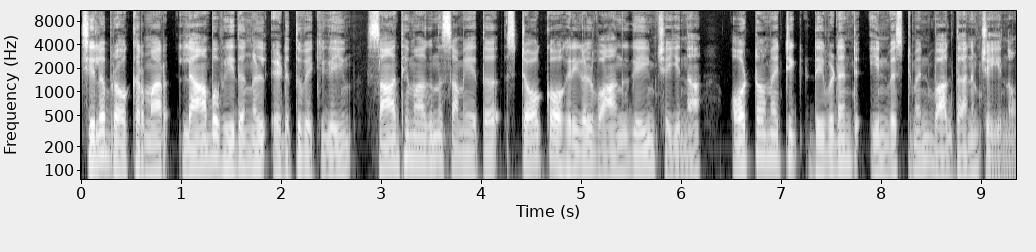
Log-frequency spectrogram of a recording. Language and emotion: Malayalam, neutral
